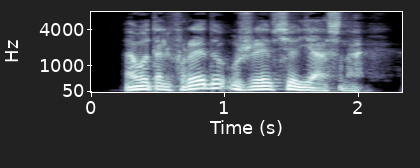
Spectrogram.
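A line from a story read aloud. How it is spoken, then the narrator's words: Calm. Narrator (Russian): отозвался он по-прежнему спокойно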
